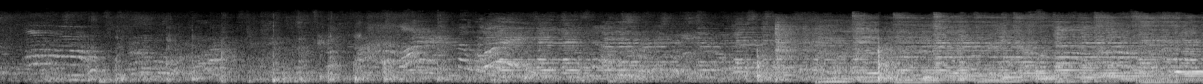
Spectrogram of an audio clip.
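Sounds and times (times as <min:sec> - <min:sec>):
children's high voices: 0:00.0 - 0:01.1, 0:03.5 - 0:07.0
people talking over one another: 0:00.1 - 0:08.1.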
